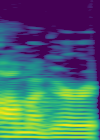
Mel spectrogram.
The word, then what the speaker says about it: Amager: It looks like Amager or Amager. It's pronounced Amager.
